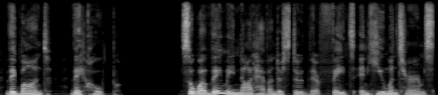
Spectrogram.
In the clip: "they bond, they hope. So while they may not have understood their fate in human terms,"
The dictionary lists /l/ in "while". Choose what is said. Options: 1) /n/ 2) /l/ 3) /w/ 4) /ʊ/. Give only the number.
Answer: 2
